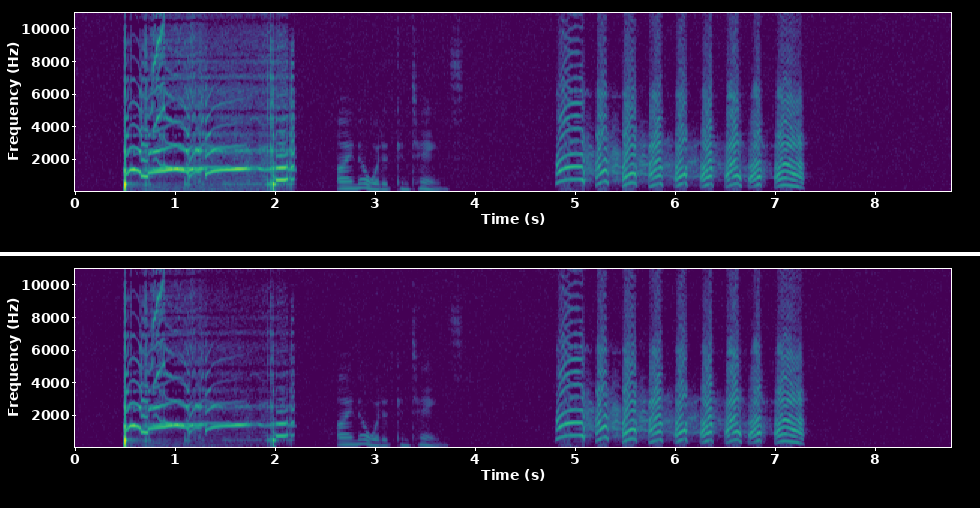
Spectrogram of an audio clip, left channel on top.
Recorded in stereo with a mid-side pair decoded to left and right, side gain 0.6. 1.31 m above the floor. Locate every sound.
0.5 s a scream: 5° right; by 2.2 s 55° left
2.6 s a woman speaking: 20° left
4.8 s laughter: straight ahead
